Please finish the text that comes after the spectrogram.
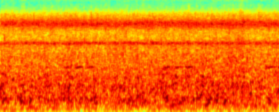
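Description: A river stream flows in a continuous, even rush of water. It sounds close and fairly loud, with no voices over it.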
